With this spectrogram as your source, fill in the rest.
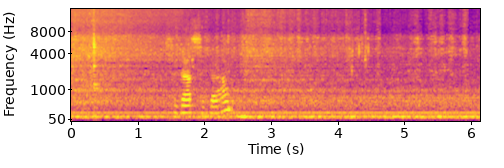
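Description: A roux sizzles softly in a hot pan.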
